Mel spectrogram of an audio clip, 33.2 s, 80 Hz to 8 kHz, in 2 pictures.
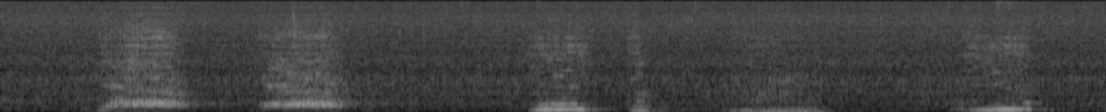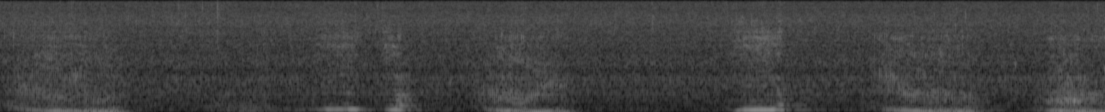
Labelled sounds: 2.2	2.5	humpback whale, 2.8 to 3.1 kHz
14.4	15.3	humpback whale, 1.7 to 2.4 kHz
24.5	25.1	humpback whale, 0.78 to 1.4 kHz
27.8	28.1	humpback whale, 2.8 to 2.9 kHz

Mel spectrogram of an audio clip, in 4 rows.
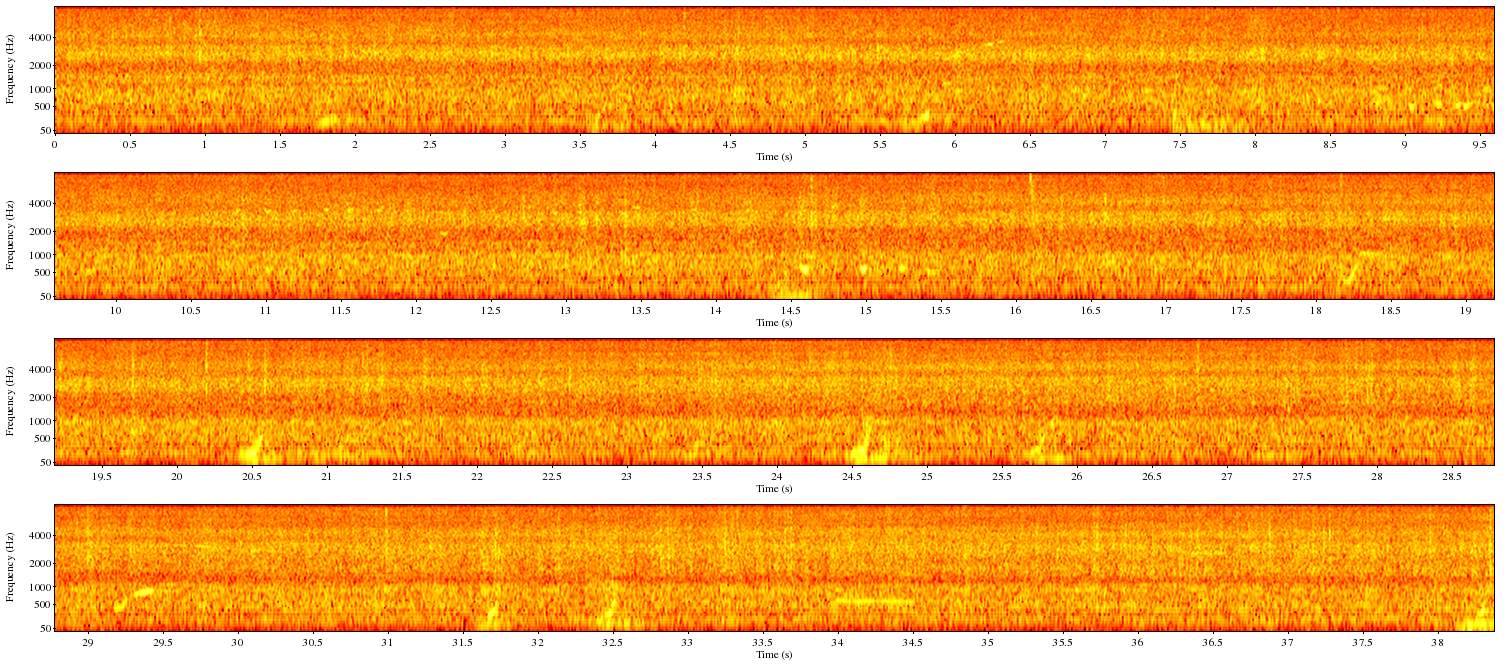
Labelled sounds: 29.3	29.6	humpback whale, 0.78 to 1.0 kHz

